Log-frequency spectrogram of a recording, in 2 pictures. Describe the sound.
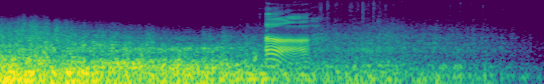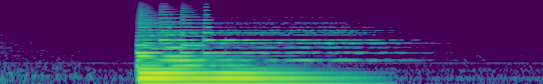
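Deep rumbling thunder and a steady roar of heavy rain fill the first seven seconds, with a brief vocal exclamation, then a loud, sustained tonal chord abruptly cuts in and fades.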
